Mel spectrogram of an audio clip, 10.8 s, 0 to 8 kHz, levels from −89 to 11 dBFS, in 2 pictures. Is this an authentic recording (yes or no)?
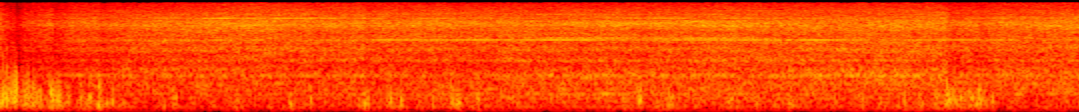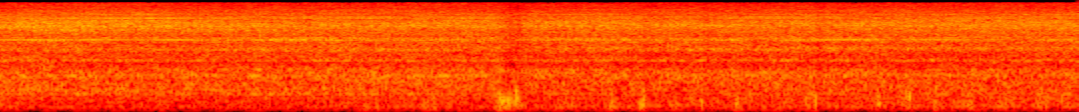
yes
